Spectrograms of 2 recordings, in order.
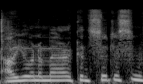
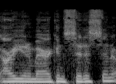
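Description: First: It is said in a put-on German accent. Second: It is said in the speaker's ordinary accent.

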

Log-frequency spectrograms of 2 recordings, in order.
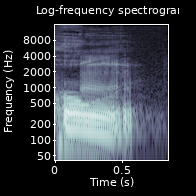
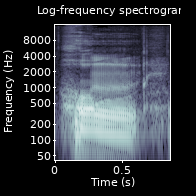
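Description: No difference in how they are said.

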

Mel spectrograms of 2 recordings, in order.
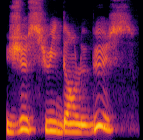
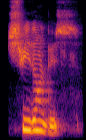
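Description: First: The vowel in le is fully pronounced. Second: The vowel in le is dropped. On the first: The speaker calls it wrong. "I don't say je suis dans le bus" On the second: The speaker calls it right. "In spoken French, le E is dropped"

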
